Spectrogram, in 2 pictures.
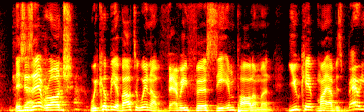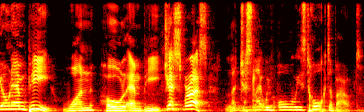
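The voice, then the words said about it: Nigel Farage in Welsh accent. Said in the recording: “Farage is going to sound really Welsh.”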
